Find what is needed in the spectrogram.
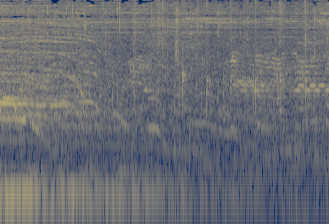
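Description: Soundtrack music of a nighttime castle projection and fireworks show dying away, its deep bass fading out, while spectators' voices carry on beneath it.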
